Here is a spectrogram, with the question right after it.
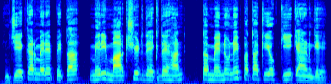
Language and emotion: Punjabi, fearful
